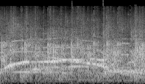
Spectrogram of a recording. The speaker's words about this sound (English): Please applaud for the character you think should win this battle. Please applaud now for Santa. Thank you. And applaud now for Gandalf.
